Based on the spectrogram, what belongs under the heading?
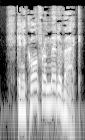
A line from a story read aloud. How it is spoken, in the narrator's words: shouted Hooten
